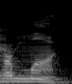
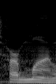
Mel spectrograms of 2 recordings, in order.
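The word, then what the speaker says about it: Germán: Herman, is it Herman or Jermaine? How do you say it? Herman. It's Herman, like kind of like Spanish Herman.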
